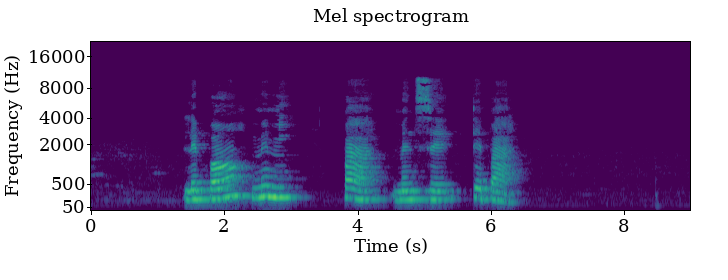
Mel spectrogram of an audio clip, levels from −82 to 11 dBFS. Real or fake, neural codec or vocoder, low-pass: real; none; 9.9 kHz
